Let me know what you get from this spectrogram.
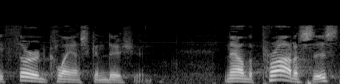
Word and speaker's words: protasis: P-R-O-T-A-S-I-S. Just exactly as it's spelled in the English with the accent on the first syllable. Prothesis, which means literally that which is put forward.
